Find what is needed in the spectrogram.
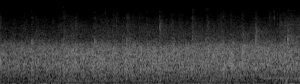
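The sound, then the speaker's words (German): Audience applause for an orchestra and its young conductor at a live orchestral concert in a philharmonic hall: dense, steady clapping from many hands, sustained at an even level throughout. “Philharmonischenorchester Lützeburg Direktion Maxim Emilianitschew a viel Applaus auch für diesen ziemlich jungen Dirigent 1988 geboren”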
